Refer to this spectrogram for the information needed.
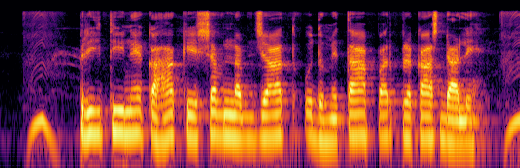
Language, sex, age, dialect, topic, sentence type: Hindi, male, 18-24, Kanauji Braj Bhasha, banking, statement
